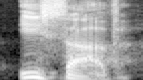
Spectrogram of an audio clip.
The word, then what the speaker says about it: Esau: also derived their name from Esau which is pronounced as Isav in modern Hebrew.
